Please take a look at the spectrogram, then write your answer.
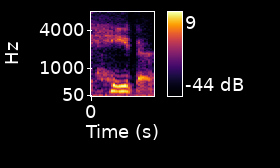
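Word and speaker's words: Hathor: t h o r it's kind of Heather but like hather I thought this was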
